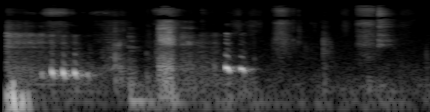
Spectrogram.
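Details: A French Bulldog, seemingly imitating a guinea pig, makes brief squeaky chirps in quick runs of three or four, broken by snuffling snorts, wheezy breaths and a laugh-like huff in the background.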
